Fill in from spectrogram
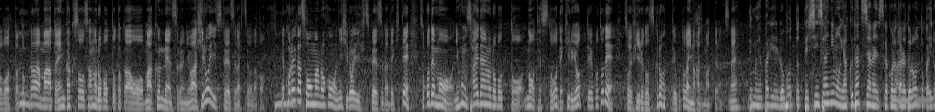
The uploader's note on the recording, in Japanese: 東京の六本木ヒルズアリーナで開催された「福島フェス2016」にて行われたトークイベント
